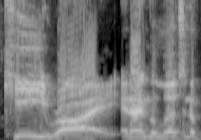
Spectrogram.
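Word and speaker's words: Kiraly: Cry. What the? Why are you here? And why are you wearing such short pants? It's pronounced Ki-Rai, and I'm the legend of volleyball past.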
